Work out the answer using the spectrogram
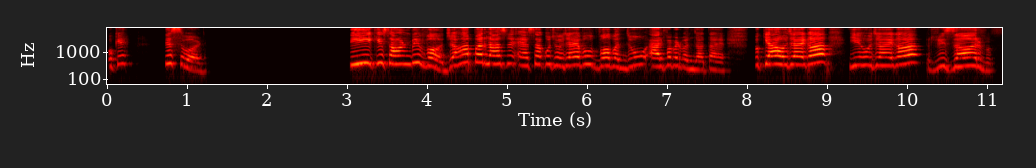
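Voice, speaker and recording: Woman, pronunciation teacher, high voice, repeats words, asks checking questions. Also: expressive, a little slow, bright, forceful tone. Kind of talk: classroom lesson.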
